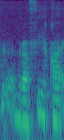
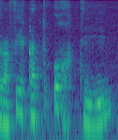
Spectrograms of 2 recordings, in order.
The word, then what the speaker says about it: رفيقة: And as we see, although it's ta marbuta, but we pronounce it as ha, as in maqlama or daqiqa. We do not pronounce the ta here unless we connect this word to the next word.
